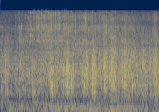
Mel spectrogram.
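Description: Chevrolet Silverado pickup truck's engine running as it pulls slowly forward with a car trailer, with a quick rattle in the second half.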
